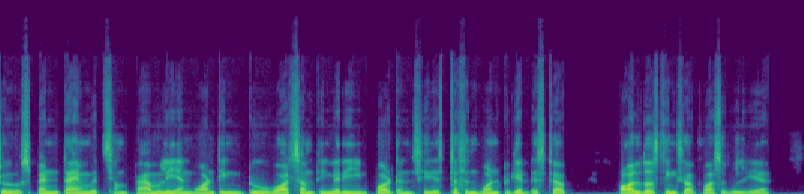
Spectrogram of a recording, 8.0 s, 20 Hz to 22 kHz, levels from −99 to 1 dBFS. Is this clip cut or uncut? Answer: uncut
